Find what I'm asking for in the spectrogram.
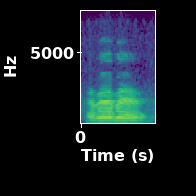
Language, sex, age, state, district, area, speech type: Odia, male, 30-45, Odisha, Balangir, urban, spontaneous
